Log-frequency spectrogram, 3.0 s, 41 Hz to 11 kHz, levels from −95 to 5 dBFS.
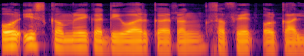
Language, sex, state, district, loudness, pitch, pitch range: Hindi, male, Arunachal Pradesh, Papum Pare, -19 LUFS, 95 Hz, 90-105 Hz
